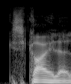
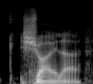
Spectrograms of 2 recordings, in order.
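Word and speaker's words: Schuyler: ah what a fool pronouncing shiler like shiler I mean Skyla pronouncing Skyla like Shila why hasn't anyone noticed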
